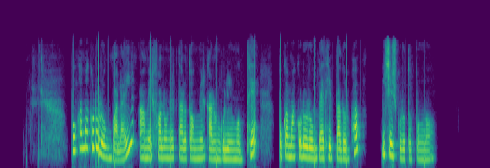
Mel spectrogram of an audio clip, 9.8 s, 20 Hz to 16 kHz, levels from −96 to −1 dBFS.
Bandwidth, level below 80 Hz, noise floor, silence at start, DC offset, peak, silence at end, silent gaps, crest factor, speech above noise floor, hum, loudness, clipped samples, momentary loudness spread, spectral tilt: 7.4 kHz; -56 dBFS; -51 dBFS; 0.95 s; under 0.1%; -2 dBFS; 1.15 s; 1.38-1.42 s, 5.47-5.57 s, 7.34-7.60 s; 18 dB; 34 dB; none; -18 LUFS; under 0.1%; 10 LU; -7.5 dB/octave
